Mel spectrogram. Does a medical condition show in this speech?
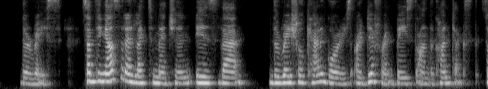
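No.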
